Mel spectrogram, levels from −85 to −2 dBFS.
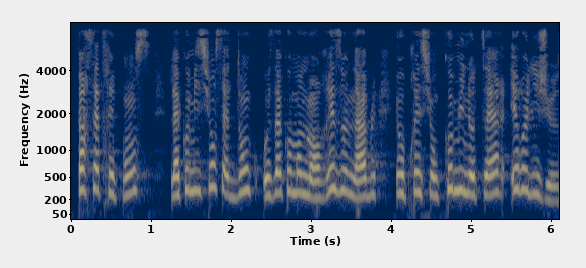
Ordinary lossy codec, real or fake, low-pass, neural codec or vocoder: none; real; 7.2 kHz; none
